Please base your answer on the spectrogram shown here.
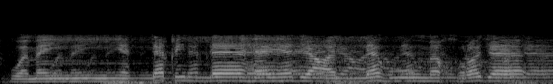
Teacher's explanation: ومن يتق الله تاء رقيقة والقاف مفخمة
